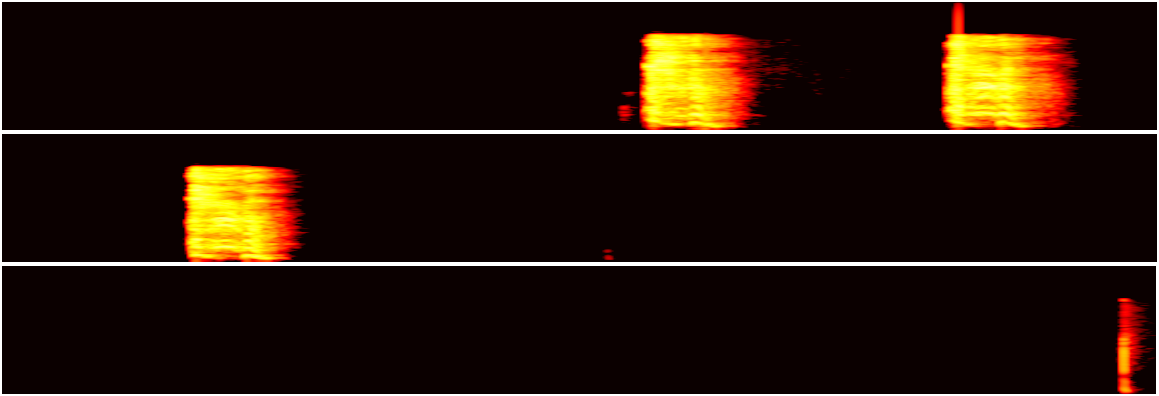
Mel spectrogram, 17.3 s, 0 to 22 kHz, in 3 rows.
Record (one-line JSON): {"three_cough_length": "17.3 s", "three_cough_amplitude": 32767, "three_cough_signal_mean_std_ratio": 0.2, "survey_phase": "beta (2021-08-13 to 2022-03-07)", "age": "65+", "gender": "Male", "wearing_mask": "No", "symptom_none": true, "smoker_status": "Ex-smoker", "respiratory_condition_asthma": false, "respiratory_condition_other": false, "recruitment_source": "REACT", "submission_delay": "5 days", "covid_test_result": "Negative", "covid_test_method": "RT-qPCR", "influenza_a_test_result": "Negative", "influenza_b_test_result": "Negative"}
